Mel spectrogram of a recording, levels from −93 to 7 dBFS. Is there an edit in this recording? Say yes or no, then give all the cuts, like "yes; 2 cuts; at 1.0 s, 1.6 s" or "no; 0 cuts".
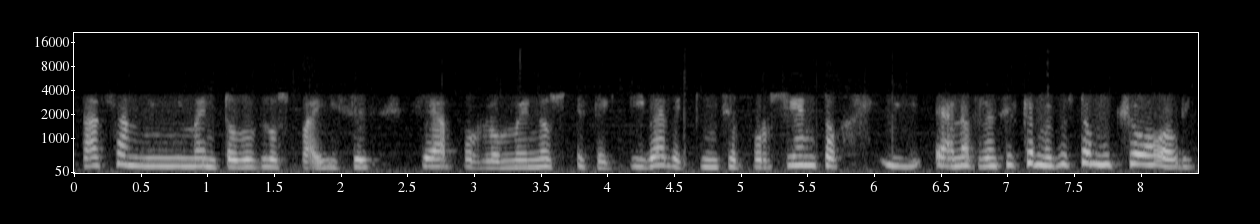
no; 0 cuts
